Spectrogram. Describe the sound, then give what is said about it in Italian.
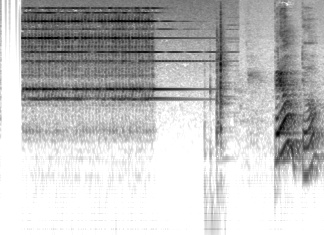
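A telephone on an erotic phone line rings once in a sustained, bright two-second burst, fairly loud, followed by a brief click as if the handset is lifted, then someone starts talking. “Sì, è il telefono erotico.”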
